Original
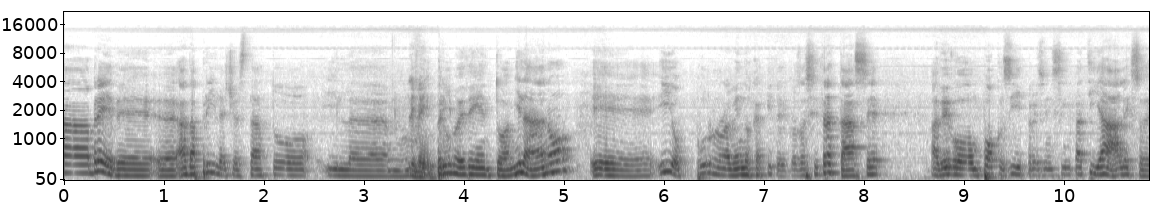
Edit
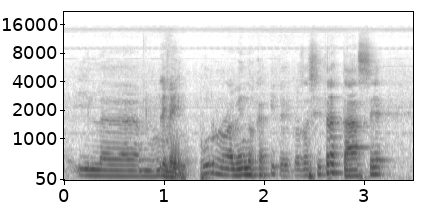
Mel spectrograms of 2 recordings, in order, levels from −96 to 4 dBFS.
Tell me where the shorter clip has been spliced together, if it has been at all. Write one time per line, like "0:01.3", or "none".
0:01.2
